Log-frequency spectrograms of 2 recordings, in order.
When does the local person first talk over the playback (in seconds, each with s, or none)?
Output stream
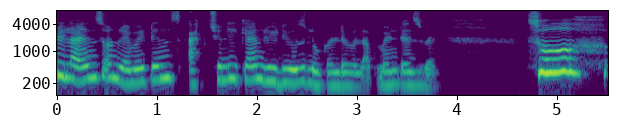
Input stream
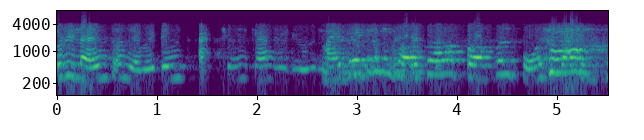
2.6 s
